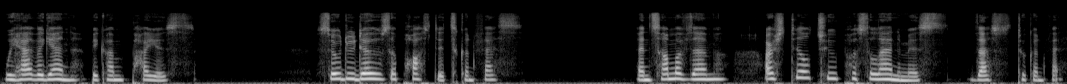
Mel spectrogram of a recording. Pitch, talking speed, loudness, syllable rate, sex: 225 Hz, 110 wpm, -20 LUFS, 4.6 syllables/s, female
